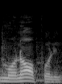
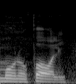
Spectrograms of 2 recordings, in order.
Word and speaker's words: Monopoli: di commercializzare il gioco mantenendo la pronuncia originale anche nell'italianizzazione del nome. Il gioco infatti uscì con il nome di Monopoli e non Monopoli, come ci si potrebbe aspettare, senza più la Y finale, ma con un accento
